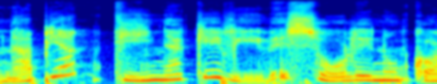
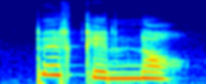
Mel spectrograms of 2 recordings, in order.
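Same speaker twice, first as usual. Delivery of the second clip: high, laughing, exclaimed through laughter; 7 semitones higher, 4 dB louder than usual. Reading a story aloud, the little sparrow answers, exclaimed laughing. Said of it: "esclamò ridendo".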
